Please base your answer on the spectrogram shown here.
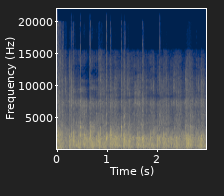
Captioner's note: applause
